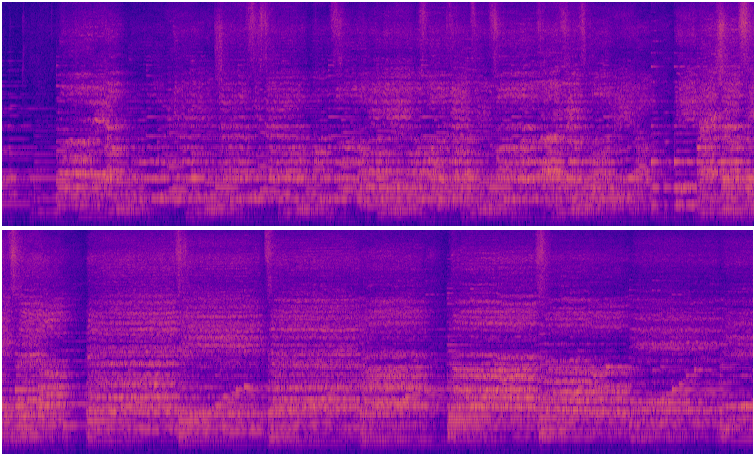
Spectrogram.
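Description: Mixed choir singing a movement of a mass with piano accompaniment. The voices come in about a second in and sing in long phrases, with brief breaks between them.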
